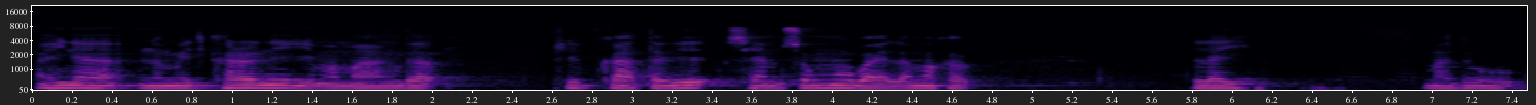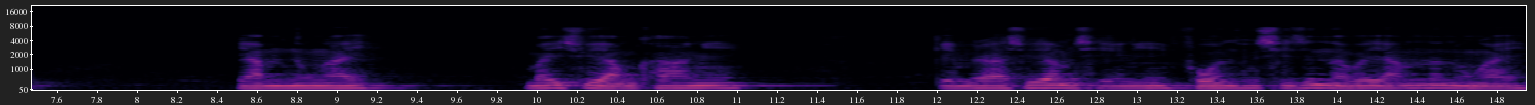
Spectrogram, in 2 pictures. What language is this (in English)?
Manipuri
